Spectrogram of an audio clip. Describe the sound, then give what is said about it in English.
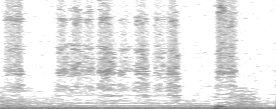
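Faint scratchy strokes of handwriting come in a few short bursts over a soft background hiss. “I'm just going to write it over here.”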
